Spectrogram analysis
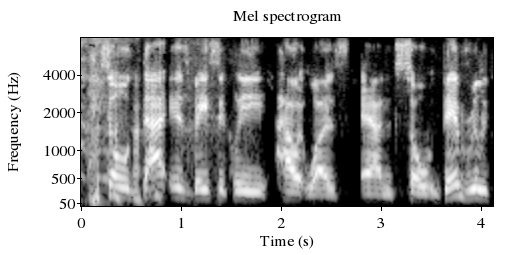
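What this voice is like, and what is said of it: Usual voice. Nothing is said of it.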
